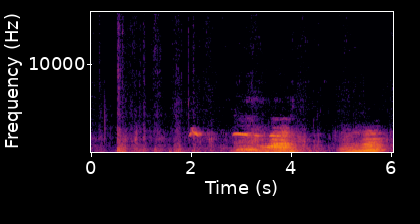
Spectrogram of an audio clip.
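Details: Dairy cows and their suckling calves in a morning corral at hand-milking time: a few knocks, then a long drawn-out moo, a pause, and a second shorter, deep moo.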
